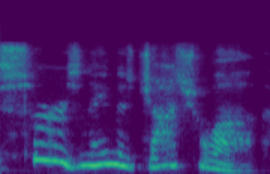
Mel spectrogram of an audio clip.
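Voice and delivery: high, emotional voice, lightly acting tears; high-pitched and overcome, without real sobs; tearful, retold. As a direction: imitate a woman crying with relief. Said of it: "she's crying".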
